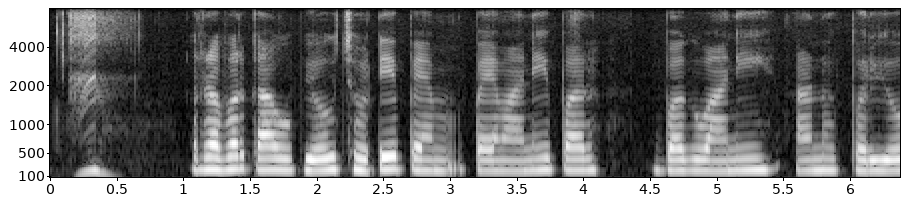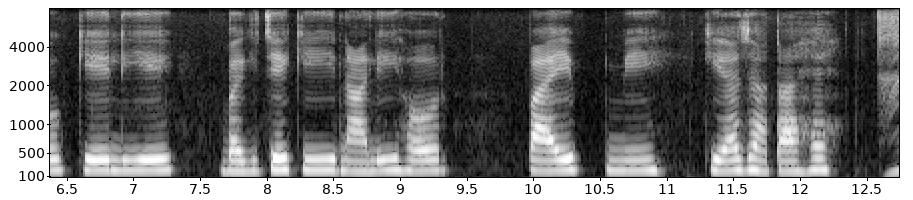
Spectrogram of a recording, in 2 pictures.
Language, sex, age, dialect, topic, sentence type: Hindi, female, 31-35, Garhwali, agriculture, statement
